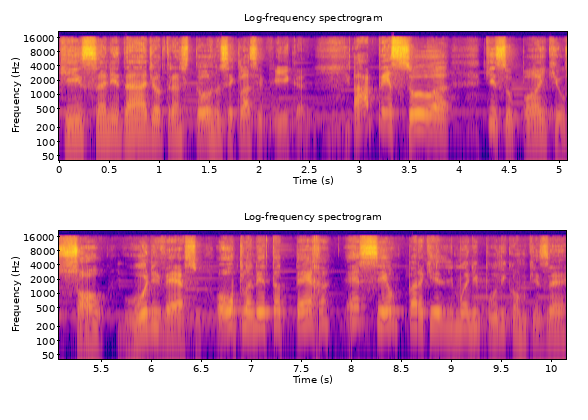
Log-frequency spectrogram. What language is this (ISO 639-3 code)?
por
